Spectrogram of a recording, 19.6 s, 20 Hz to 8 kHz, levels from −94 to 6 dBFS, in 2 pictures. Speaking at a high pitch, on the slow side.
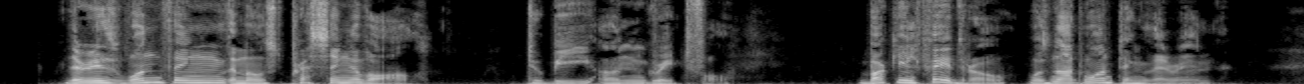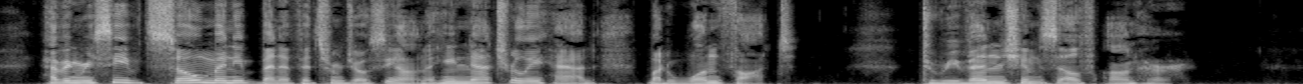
No: medium, 140 Hz; slow, 105 wpm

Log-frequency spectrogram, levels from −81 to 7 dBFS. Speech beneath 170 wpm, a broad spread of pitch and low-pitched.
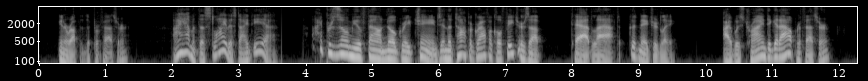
Yes: average, 155 wpm; wide, 8.5 semitones; low, 115 Hz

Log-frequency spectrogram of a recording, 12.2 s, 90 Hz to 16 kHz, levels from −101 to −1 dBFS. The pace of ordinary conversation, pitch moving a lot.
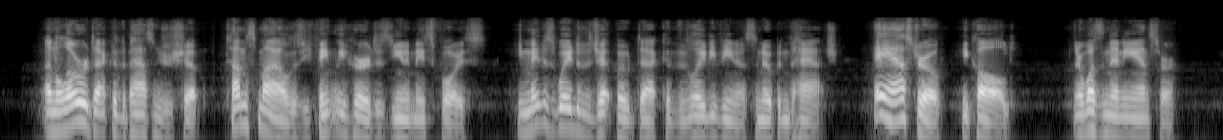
No: fast, 210 wpm; wide, 6.0 semitones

